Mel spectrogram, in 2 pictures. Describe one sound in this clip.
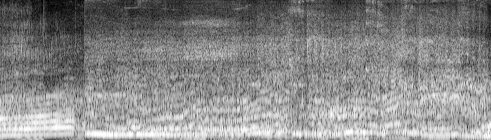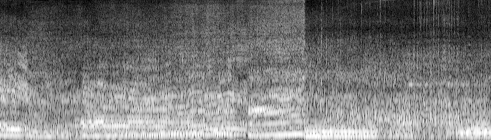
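A rally car engine roars and revs hard.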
